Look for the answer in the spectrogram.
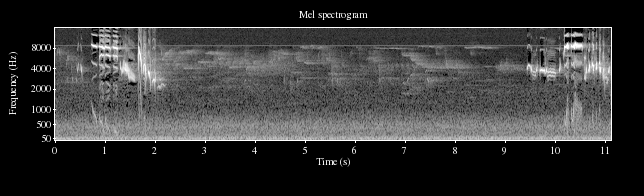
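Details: A European robin gives a short, loud, high and shrill phrase of tinkling trills, then falls silent for about seven seconds before a second sparkling, twittering phrase bursts out.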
